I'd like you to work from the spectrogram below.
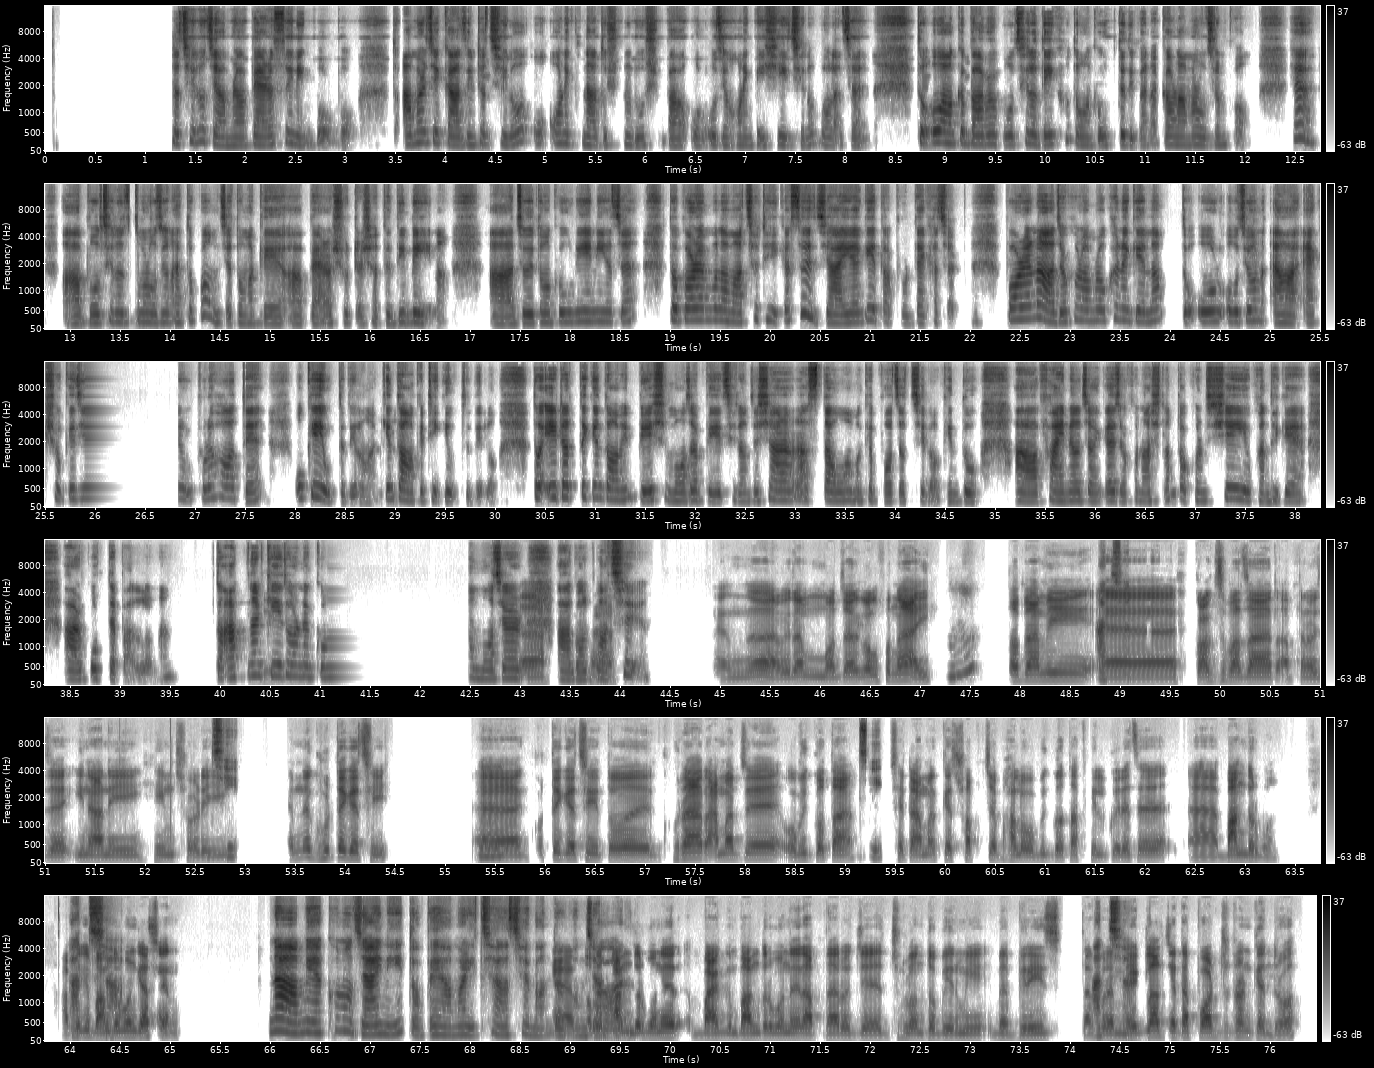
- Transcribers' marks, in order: other background noise; static; unintelligible speech; distorted speech; unintelligible speech; "ওইরকম" said as "ওইরম"; "করেছে" said as "কইরেছে"; tapping
- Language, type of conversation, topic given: Bengali, unstructured, ভ্রমণ কীভাবে তোমাকে সুখী করে তোলে?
